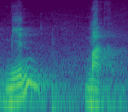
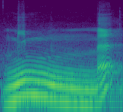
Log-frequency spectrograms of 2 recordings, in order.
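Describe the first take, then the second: First: Two separate words, the n sound kept. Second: One merged word, n assimilated into doubled m. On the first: This is the original underlying form. "Asalnya begini" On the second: This is the form read with the assimilation rule. "Tapi di sini ada hukum idgham"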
